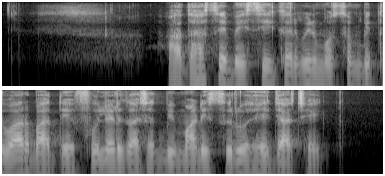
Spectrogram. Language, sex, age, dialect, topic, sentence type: Magahi, male, 18-24, Northeastern/Surjapuri, agriculture, statement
